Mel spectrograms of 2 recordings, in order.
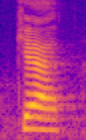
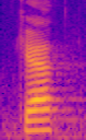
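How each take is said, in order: No difference in how they are said.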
